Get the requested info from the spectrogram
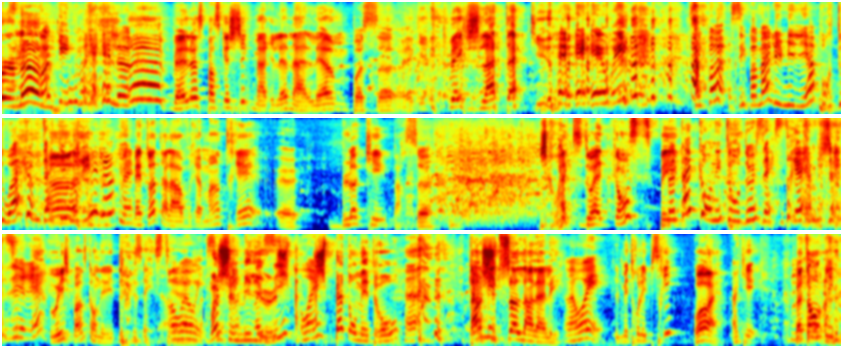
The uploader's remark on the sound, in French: LIVE au ComediHa! Fest 2022. Lors de cet épisode LIVE devant public au ComediHa!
